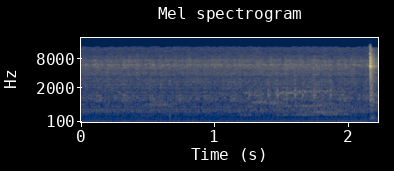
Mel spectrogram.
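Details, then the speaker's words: Electrolux LQ washing machine that makes a strange noise and won't spin: quiet motor hum, then a sharp click as the drain valve actuator releases; the faulty control board keeps pulling and releasing the valve. The valve itself is also broken and needs replacing. "Escuta que ela ela dá o início de trabalhar só que ela puxa e solta a válvula né ela puxa e solta a válvula e se ela faz isso olha aqui é porque isso aqui não é porque a válvula esteja com problema"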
